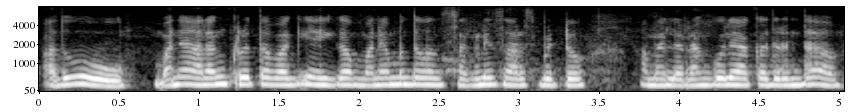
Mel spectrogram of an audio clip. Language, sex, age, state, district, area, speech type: Kannada, female, 18-30, Karnataka, Vijayanagara, rural, spontaneous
